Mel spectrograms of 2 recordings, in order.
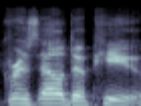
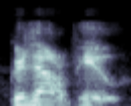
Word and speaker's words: Grizelda Pughe: It's pronounced Grisel Pew, right? That's right. Yeah, Griselle Pew.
